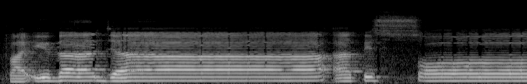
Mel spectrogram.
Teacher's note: Nah ini fa'idha ja'atis, ini alif lamnya alif lam syamsiah, jadi lamnya tidak dibaca jelas, langsung ke tasydid yang ada di sod. Kemudian so-nya adalah ini mad lazim musaqqal kilmi, jadi setelah tanda mad ini ada huruf bertasydid, dibacanya 6 harokat ya, wajib 6 harokat dan ditasdidkan.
